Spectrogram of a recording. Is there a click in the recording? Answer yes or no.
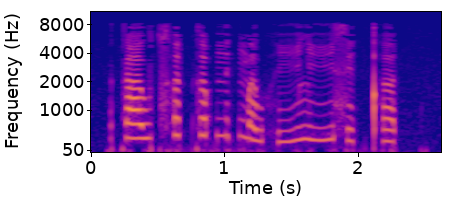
no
